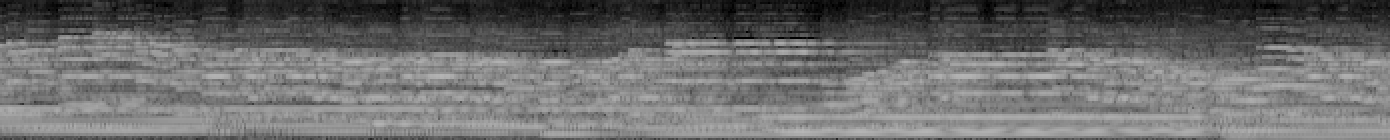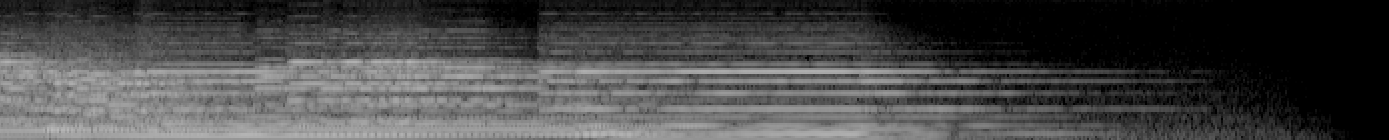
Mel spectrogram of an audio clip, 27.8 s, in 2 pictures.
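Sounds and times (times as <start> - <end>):
organ solo on the cornet stop for a mass Sanctus: 0.0 - 25.2.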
